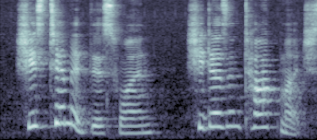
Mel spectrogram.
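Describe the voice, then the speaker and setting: Speaking at a fairly slow pace, a woman puts on a squeaky character voice pitched high. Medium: read story. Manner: smooth, reassuring.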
